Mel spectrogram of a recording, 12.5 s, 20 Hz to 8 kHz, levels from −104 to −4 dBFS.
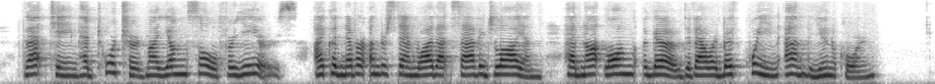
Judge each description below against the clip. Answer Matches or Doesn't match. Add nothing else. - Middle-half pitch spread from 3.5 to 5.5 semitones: Doesn't match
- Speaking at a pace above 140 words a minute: Doesn't match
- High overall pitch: Matches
